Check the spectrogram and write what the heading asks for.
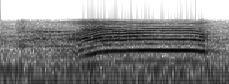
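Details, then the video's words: Domestic cat demanding to be fed gives one loud, drawn-out meow. It rises at the start, then holds a steady rich tone for almost a second before stopping abruptly. A faint low background hum is present. "Tubby Cat wants Dinner, Hear me ROAR!!"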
